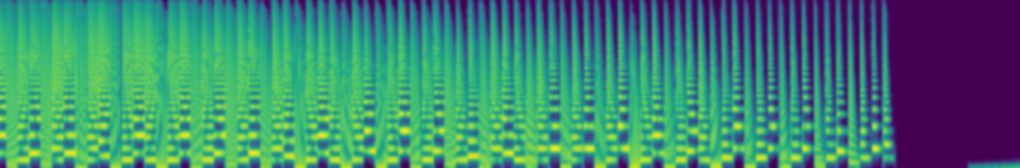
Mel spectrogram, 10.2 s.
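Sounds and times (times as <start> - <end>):
Moog Source synthesizer: 0.0 - 9.0.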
